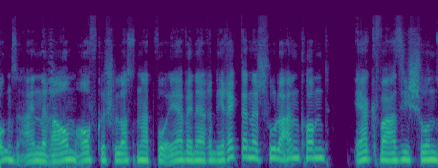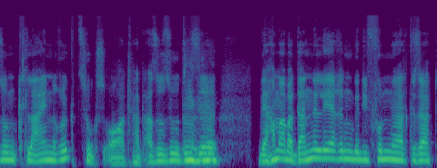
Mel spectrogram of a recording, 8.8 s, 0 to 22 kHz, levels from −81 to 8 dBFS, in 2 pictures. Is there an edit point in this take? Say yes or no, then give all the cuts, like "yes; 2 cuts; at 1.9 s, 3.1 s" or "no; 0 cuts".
yes; 1 cut; at 6.9 s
